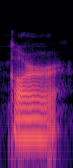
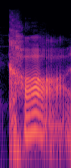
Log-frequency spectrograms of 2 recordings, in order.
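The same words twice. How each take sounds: First: American accent, with a retroflex R at the end. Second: British accent, with no R sound at the end.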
